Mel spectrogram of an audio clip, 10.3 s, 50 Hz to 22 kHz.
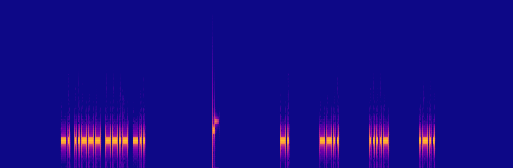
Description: Morse code, heard as a keyed tone, about 36 wpm, spaced as for 18 wpm, 700 Hz. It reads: N2QD NZ4L
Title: USA Call Signs - 4 Characters - 6x Character Spacing - 35wpm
